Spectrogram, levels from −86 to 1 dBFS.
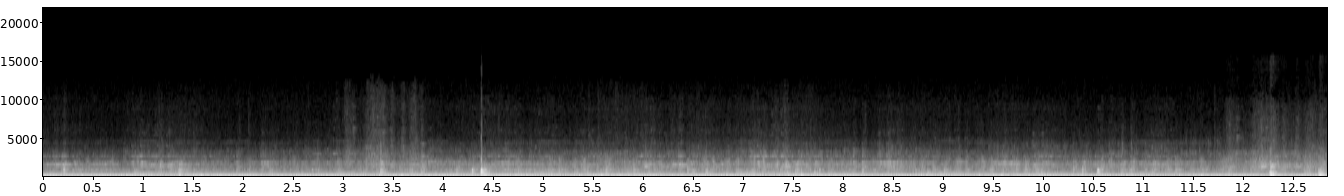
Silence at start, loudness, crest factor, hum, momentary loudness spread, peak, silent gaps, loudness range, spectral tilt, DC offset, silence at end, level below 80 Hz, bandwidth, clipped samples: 0 s; -18 LUFS; 18 dB; none; 3 LU; 0 dBFS; none; 1 LU; -10 dB/octave; under 0.1%; 0 s; -32 dBFS; 5 kHz; under 0.1%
